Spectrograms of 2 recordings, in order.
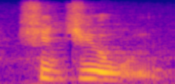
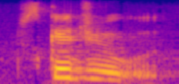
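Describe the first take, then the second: First: It is said in a British accent. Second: It is said in an American accent. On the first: "according to British English" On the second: "according to the American English"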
